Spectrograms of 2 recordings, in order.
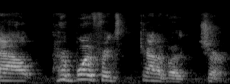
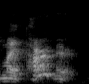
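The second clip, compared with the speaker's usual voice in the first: incredulous; 11 semitones higher, 3 dB quieter than usual. Retold or imitated. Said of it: "You're like".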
